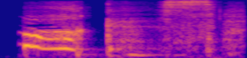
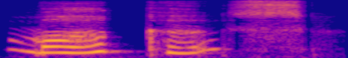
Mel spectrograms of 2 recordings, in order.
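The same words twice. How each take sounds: First: Put-on very high, delighted child's call; gleeful little-girl squeal of a name; happy call. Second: Put-on high, pleading child's voice; pitiful little-girl whimper of a name; pathetic little voice. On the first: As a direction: call out happily to a friend. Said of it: "Honoria called out happily". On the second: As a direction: plead pitifully, rising at the end. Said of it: "in a voice so pathetic". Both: A narrator's reading.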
